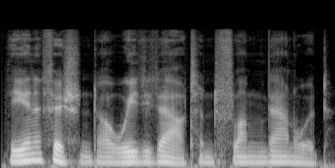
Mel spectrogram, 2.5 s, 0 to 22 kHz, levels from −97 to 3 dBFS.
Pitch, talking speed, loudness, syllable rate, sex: 95 Hz, 190 wpm, -19 LUFS, 5.9 syllables/s, male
